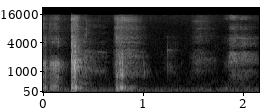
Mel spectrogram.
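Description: A young baby making short breathy vocal sounds: about four brief huffs and squeaks with pauses between them.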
